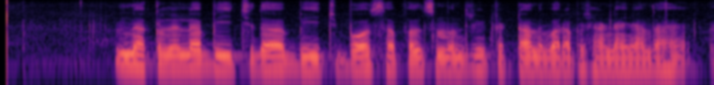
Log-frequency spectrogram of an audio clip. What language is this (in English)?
Punjabi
